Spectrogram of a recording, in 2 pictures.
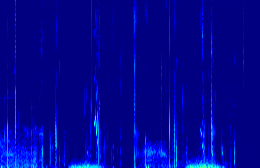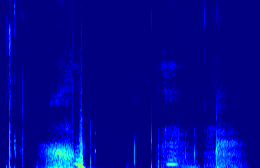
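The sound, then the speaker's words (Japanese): Soft, wet mouth sounds of gentle ear nibbling, quiet clicks and bites arriving in short bursts mixed with breathy sighs. “耳噛むのどう？いた気持ちいい人がいるって聞いて、こうやって”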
